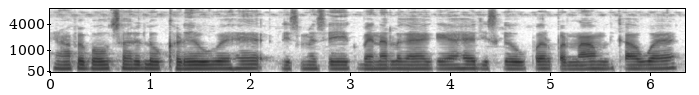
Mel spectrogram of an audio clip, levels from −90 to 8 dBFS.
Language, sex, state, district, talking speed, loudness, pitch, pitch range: Hindi, male, Jharkhand, Deoghar, 180 wpm, -16 LUFS, 130 Hz, 130-135 Hz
